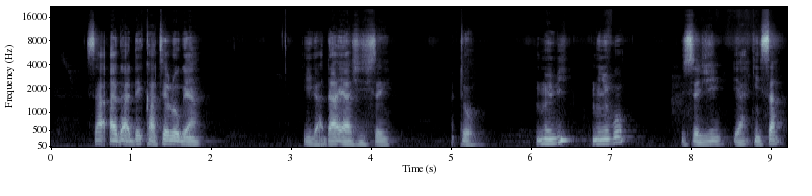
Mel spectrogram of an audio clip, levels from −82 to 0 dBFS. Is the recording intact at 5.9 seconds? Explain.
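Yes, at 5.9 seconds the speech plays through intact, with no dropout, click, distortion or other fault at that point.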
